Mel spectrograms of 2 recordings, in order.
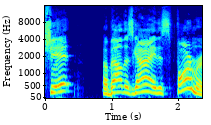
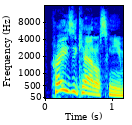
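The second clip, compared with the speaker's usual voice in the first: usual speaking voice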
